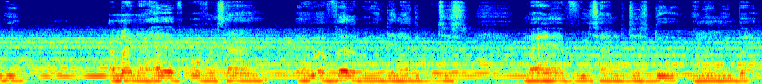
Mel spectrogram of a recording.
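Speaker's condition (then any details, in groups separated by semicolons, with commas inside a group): Cerebral palsy, spastic diplegia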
